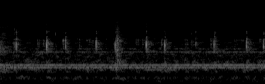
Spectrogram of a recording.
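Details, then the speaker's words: Kienzle carriage clock (1898–1923), heard through a beat amplifier after cleaning without disassembly: limping ticks about four per second with alternating long and short gaps; out of beat, hairspring collet being adjusted. "I don't know if you could hear it but it doesn't sound right to me foreign so I'm going to try to adjust this palette"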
